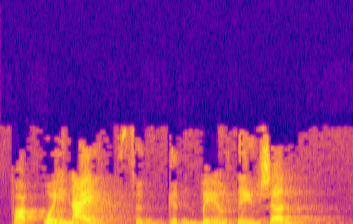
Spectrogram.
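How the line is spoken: Laughing, delighted. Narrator (Vietnamese): Thích Chí cứ cười lớn, nói

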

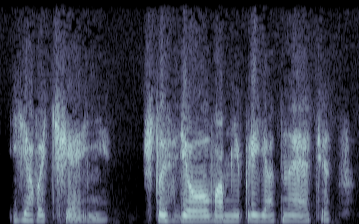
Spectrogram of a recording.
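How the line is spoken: Plain. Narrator (Russian): ответил Генри

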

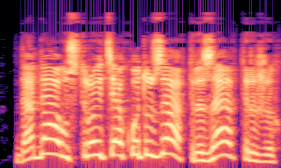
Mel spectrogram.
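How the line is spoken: Nobles shouting in chorus. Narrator (Russian): хором закричали дворяне

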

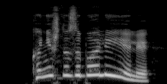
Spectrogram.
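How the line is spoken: Exclamation. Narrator (Russian): воскликнул он

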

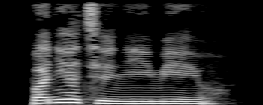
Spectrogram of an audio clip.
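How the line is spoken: Tired. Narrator (Russian): устало сказал Егор

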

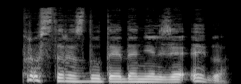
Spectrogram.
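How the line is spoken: Laughing. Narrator (Russian): рассмеялась Ольга

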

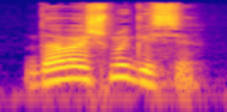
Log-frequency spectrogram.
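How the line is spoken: Grumbled. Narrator (Russian): проворчал Кострома

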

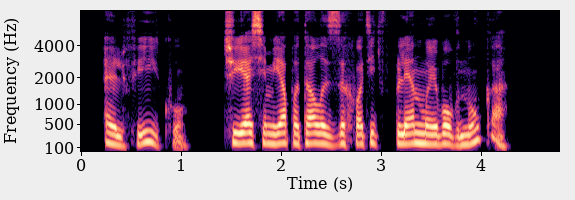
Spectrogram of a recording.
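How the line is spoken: Contemptuous snort. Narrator (Russian): Мужчина презрительно хмыкнул

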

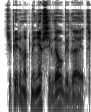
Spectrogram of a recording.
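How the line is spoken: Sad. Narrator (Russian): печально проговорил Альберт

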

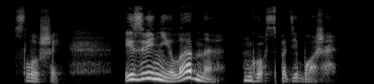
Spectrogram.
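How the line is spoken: Defensive growl. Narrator (Russian): Он прорычал, как будто я осыпала его молчаливыми обвинениями

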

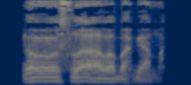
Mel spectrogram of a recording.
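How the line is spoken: Relieved exhale. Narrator (Russian): князь облегченно выдохнул

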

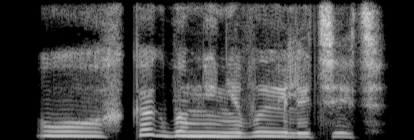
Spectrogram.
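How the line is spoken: Heavy loud sigh. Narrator (Russian): тяжко и громко вздохнула

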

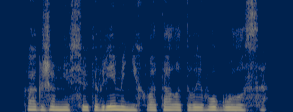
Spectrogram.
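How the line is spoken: Whispered reply. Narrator (Russian): прошептал Элиас в ответ

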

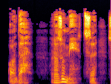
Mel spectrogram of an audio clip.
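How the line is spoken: Embarrassed, forced out. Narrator (Russian): смущенно выдавил из себя Хельге Клеменсен, словно только что вспомнил о давно забытой договоренности

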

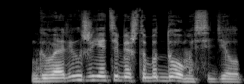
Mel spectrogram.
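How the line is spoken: Grumbling. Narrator (Russian): проворчал Семен

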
